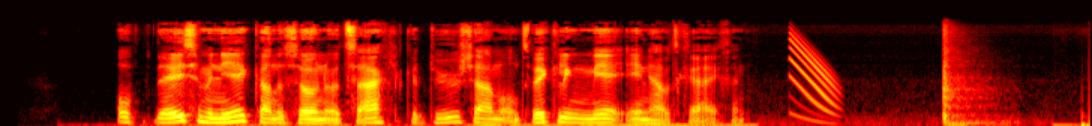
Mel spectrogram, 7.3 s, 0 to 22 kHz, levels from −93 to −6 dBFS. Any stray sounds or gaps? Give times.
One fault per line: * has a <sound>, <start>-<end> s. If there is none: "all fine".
* has a chirp, 5.3-5.6 s
* has a thud, 6.3-6.8 s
